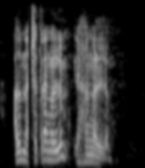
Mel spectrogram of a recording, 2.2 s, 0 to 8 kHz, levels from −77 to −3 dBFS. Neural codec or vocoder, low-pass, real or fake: none; 7.2 kHz; real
